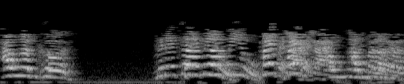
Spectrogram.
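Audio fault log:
throughout: transcoding between lossy codecs, stacked artefacts from two low-bitrate codecs, likely an MP3 pass re-encoded to HE-AAC; nothing remains above 7.7 kHz.
1.84 s to end: doubled audio track, a second full-band copy at roughly equal level trails by about a third of a second, dry and abruptly starting, likely an out-of-step edit.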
